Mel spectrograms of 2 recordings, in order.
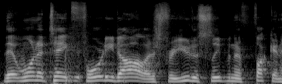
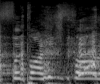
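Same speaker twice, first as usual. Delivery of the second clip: ordinary delivery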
